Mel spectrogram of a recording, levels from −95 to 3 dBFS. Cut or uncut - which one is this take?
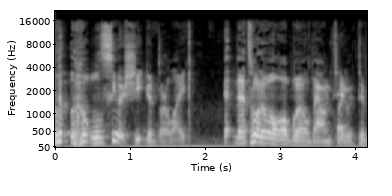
cut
